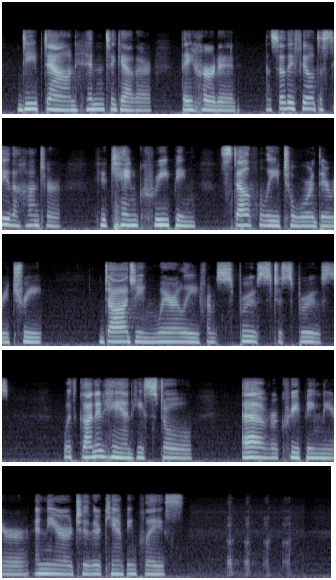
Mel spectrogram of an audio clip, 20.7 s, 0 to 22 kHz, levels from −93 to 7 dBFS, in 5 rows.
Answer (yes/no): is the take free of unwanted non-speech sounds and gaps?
no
